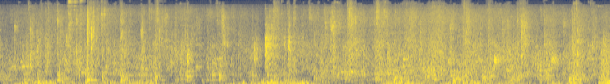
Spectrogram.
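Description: Footsteps walk along a hard floor indoors.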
